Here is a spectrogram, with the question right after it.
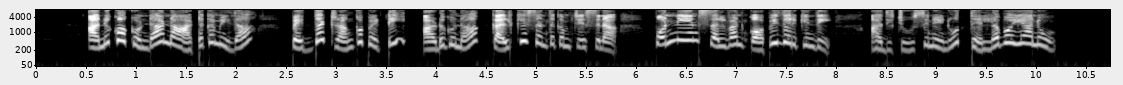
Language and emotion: Telugu, surprised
